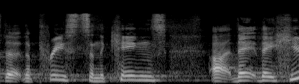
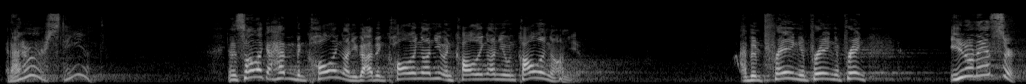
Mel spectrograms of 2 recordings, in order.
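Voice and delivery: pitched way up and rushing, pleading with God; anguished pleading prayer; 7 semitones higher, faster than usual. Retold or imitated. Retelling his prayers to God during anxiety, anguished high pleading. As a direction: beg God for an answer, voice climbing.

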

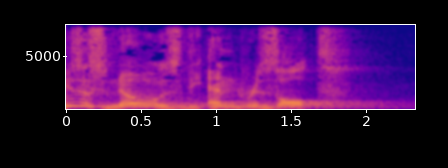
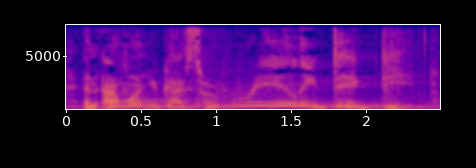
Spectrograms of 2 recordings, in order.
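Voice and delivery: mock soul-searching; 4 semitones higher than usual. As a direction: coax them to look inward, exaggeratedly. Parody of Jesus leading self-discovery circle.

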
